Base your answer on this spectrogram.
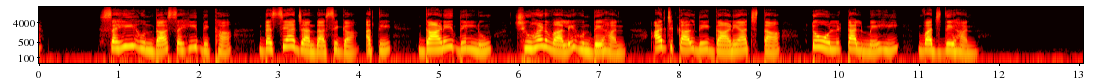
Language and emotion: Punjabi, neutral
